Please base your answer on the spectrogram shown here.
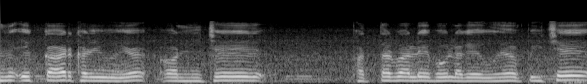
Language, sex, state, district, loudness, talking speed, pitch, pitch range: Hindi, male, Maharashtra, Nagpur, -17 LUFS, 145 wpm, 175 Hz, 165-180 Hz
